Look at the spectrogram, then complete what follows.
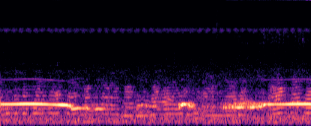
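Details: Caged Barbary dove at a bird farm in Sidoarjo, East Java, giving long steady low cooing notes, the first held about a second, then wavering broken coos and another long held coo, over a constant background hum.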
